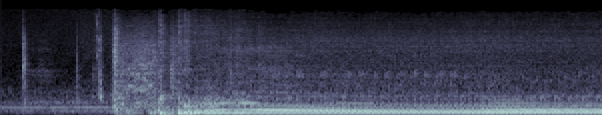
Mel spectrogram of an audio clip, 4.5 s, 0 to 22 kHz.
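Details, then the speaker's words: Forged Audi S3 8V, cold start at 8:30am in freezing, frosty weather. The starter whirrs, the engine catches with a brief uneven splutter, then settles to a steady raised cold idle, which is normal for the cold. "You can hear the car there spluttering a little bit. That's completely normal, as Nathan showed on his Golf R."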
